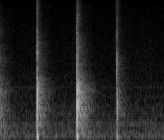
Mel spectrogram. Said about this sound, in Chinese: 这边拉一波上来，回档再上去，我给你鼓鼓掌。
